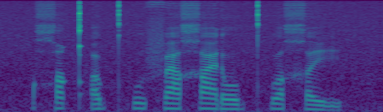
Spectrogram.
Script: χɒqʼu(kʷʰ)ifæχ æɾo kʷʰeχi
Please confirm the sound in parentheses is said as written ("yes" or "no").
yes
